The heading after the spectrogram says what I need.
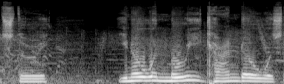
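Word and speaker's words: Kondo: And I guess they're not used to pronouncing anything Japanese, so they just got it completely wrong. They kept calling her Marie Klondo.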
